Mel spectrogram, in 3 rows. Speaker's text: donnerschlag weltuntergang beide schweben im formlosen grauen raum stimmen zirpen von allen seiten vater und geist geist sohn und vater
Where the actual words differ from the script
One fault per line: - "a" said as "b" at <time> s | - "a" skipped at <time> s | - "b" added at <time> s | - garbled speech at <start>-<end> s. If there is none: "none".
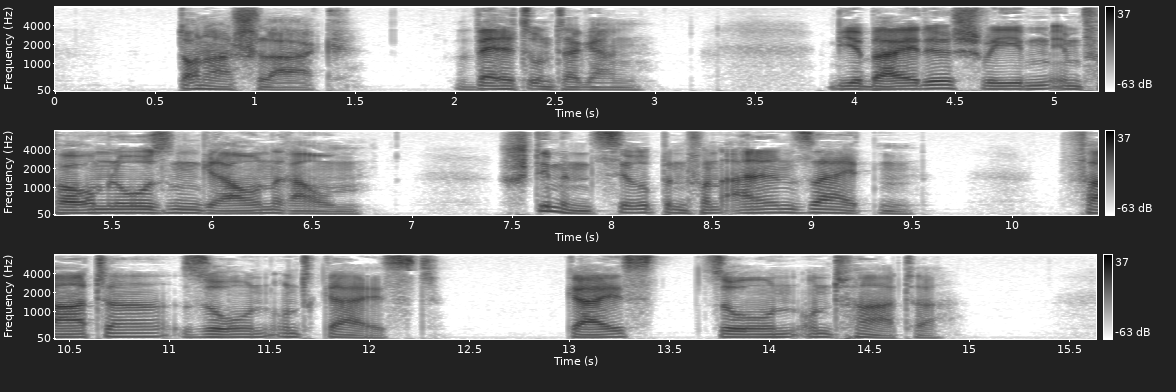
- "wir" added at 3.9 s
- "sohn" added at 11.1 s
